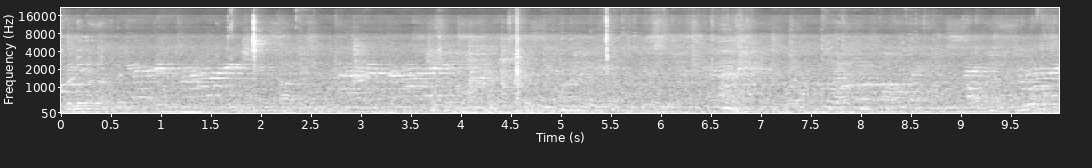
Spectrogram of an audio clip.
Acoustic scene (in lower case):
cafe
